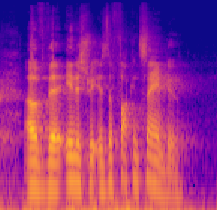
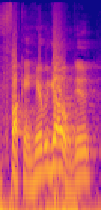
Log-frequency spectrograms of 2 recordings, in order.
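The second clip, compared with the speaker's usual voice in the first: pumped-up self; 3 semitones higher, 7 dB louder than usual. Retold or imitated. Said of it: "you're like".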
